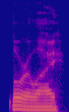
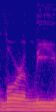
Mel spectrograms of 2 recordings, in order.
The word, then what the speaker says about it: Lorelei: Lorelei. Thank you. I was thinking of Laura Lee like it was like a different kind of pronunciation, but that makes sense.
